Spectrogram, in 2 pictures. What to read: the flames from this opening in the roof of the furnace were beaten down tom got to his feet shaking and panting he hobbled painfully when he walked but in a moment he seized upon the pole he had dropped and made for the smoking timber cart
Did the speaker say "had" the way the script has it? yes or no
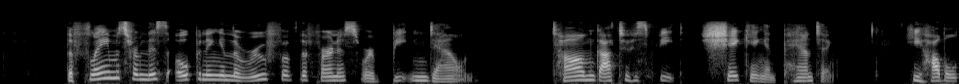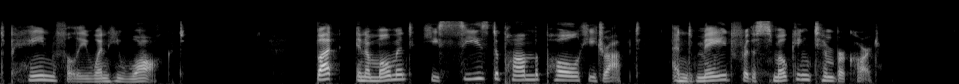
no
